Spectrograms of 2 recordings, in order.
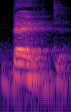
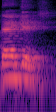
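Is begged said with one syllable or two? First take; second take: one; two. First: The word has one syllable with no vowel before d. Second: The word has two syllables with a vowel before d. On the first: The speaker calls it right. "you don't pronounce the E in the past of beg" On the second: The speaker calls it wrong. "not begged"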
